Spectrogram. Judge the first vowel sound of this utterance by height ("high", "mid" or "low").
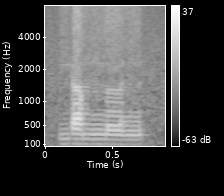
low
